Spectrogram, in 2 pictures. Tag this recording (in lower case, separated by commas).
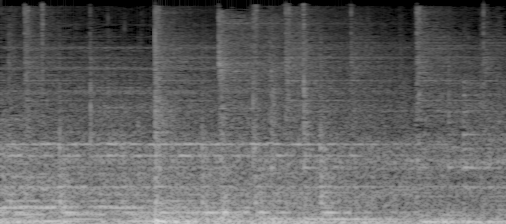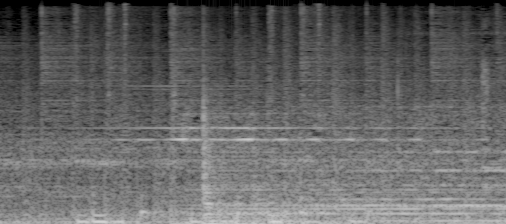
soundtrack music, music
